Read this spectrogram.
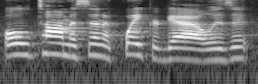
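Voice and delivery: hammed-up Southern accent for a story villain. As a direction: play a needling Southern man. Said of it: "you will hear my Southern accent".

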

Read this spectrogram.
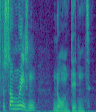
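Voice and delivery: usual speaking voice

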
